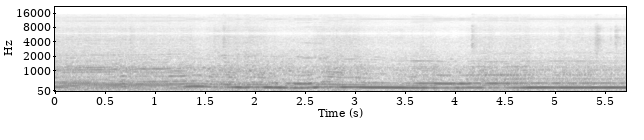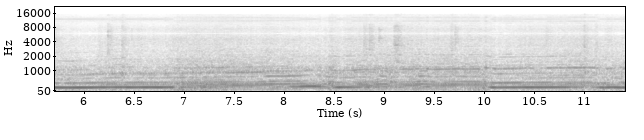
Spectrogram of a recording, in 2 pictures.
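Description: Race car engine heard from inside its stripped-out cabin, running at steady high revs, its note dipping briefly and climbing back several times.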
